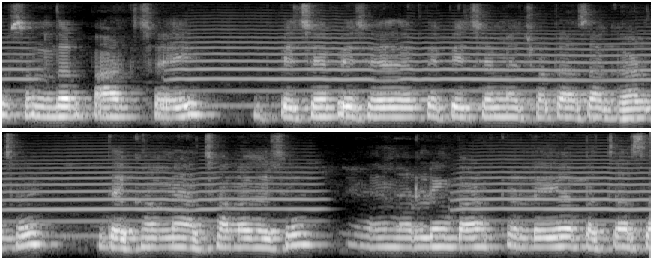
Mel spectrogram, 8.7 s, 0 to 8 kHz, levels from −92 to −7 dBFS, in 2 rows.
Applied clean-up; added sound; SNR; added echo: none; Trumpet; 16 dB; reverberation time 0.3 s.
